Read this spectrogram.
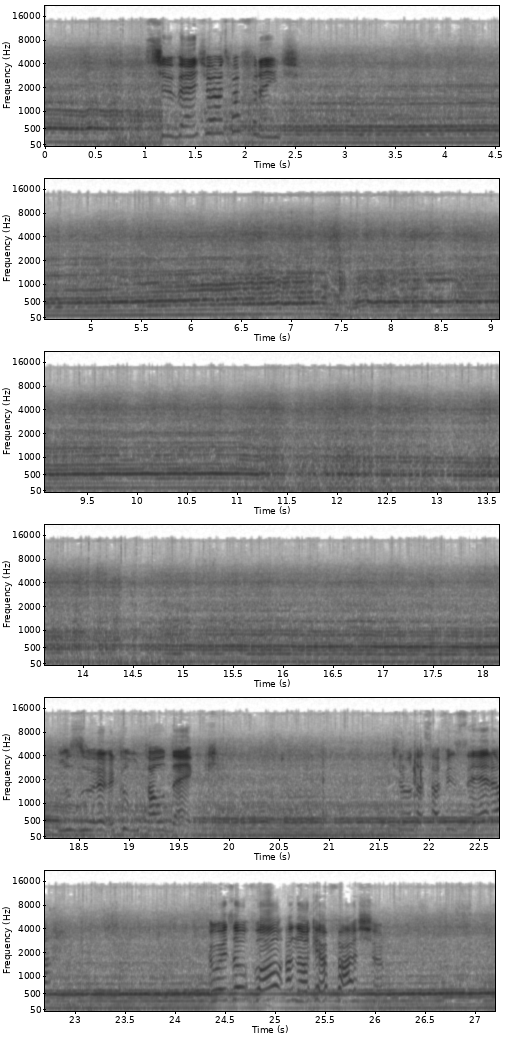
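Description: A motorcycle engine hums steadily at low speed, rising and falling gently.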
